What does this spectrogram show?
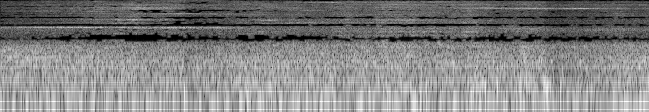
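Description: Passenger rail cars rolling past, a steady rumble of wheels on rail with a high squeal from the wheels.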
